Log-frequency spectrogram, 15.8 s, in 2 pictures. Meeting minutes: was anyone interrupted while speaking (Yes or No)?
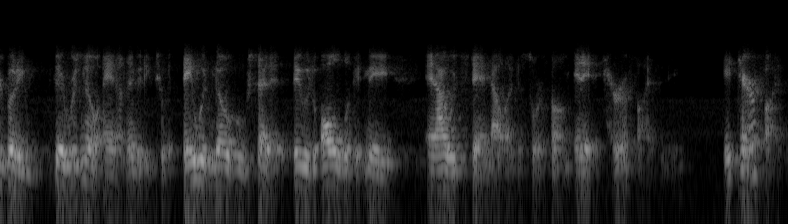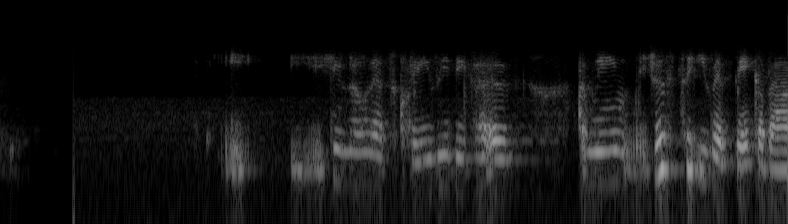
No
